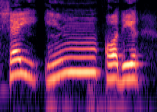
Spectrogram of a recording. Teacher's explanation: N harfidan so'ng 15 taxfo harflari kelib qolsa nun harfini o'sha harflarning chiqadigan joyga yashirib ozgina damoq bilan o'qiladi. Ix'fo qoidasi sukunlik nunlarda.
